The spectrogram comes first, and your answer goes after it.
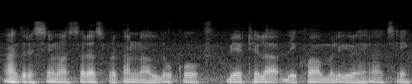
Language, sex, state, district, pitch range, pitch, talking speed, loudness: Gujarati, male, Gujarat, Gandhinagar, 100-115 Hz, 105 Hz, 145 wpm, -17 LUFS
